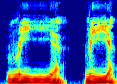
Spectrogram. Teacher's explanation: 卷舌嘟嘴 ear，然后就放松，进入到一个一的音，你放松嘴唇，你放松舌头，舌头变平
